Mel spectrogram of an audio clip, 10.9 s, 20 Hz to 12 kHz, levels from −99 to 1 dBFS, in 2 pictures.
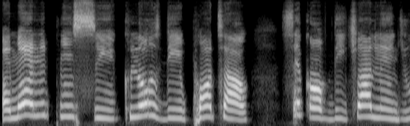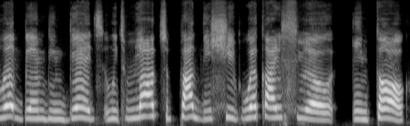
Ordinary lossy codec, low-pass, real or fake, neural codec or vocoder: none; none; fake; codec, 24 kHz, 1 kbps, SNAC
